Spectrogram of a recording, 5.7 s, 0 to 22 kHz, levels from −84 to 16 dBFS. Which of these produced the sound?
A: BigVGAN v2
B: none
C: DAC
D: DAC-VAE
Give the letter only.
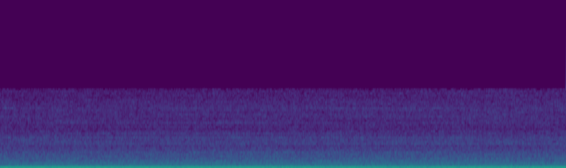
B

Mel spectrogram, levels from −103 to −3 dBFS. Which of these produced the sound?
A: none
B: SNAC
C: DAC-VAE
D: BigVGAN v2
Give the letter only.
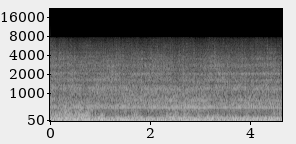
A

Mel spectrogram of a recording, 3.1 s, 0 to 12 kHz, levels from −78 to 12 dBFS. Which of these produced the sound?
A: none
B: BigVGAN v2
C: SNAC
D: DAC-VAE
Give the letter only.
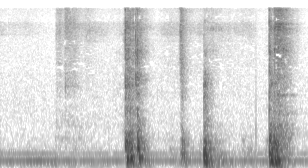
A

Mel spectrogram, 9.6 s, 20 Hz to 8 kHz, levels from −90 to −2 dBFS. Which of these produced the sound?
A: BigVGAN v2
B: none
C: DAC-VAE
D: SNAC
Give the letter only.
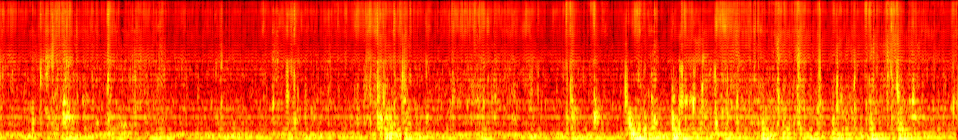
A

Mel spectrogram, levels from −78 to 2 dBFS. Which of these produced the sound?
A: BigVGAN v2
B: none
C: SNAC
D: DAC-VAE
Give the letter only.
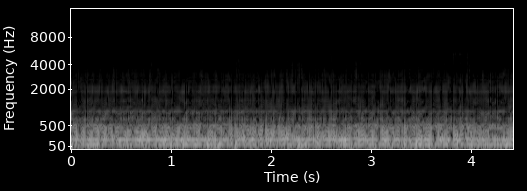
A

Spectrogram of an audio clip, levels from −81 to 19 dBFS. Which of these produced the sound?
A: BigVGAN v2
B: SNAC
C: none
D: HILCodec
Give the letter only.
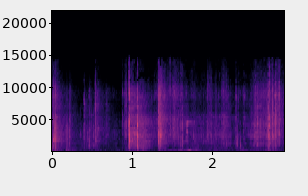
A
